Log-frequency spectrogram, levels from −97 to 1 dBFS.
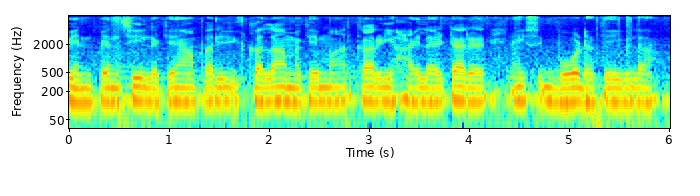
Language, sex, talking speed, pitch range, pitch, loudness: Bhojpuri, male, 190 wpm, 120-125 Hz, 120 Hz, -29 LUFS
